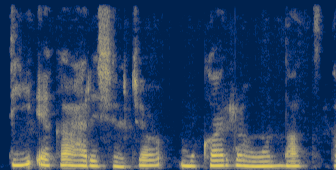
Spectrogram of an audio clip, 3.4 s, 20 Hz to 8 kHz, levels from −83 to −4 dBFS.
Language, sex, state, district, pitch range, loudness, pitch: Konkani, female, Goa, North and South Goa, 230-255 Hz, -18 LUFS, 240 Hz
